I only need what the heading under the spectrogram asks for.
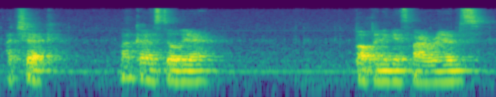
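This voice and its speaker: A man plays a hard-boiled, world-weary detective, muttering a bleak noir monologue in a lowish, monotone voice at a slow pace. Weary and brooding, he sounds like a cynic telling an old story. The recording is very echoey and distant from the mic, with faint noise.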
